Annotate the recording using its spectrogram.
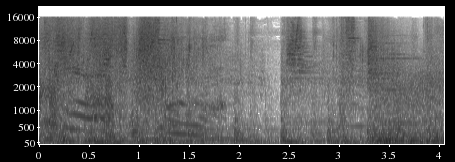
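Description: Metal blades slash and clash in a fight.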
